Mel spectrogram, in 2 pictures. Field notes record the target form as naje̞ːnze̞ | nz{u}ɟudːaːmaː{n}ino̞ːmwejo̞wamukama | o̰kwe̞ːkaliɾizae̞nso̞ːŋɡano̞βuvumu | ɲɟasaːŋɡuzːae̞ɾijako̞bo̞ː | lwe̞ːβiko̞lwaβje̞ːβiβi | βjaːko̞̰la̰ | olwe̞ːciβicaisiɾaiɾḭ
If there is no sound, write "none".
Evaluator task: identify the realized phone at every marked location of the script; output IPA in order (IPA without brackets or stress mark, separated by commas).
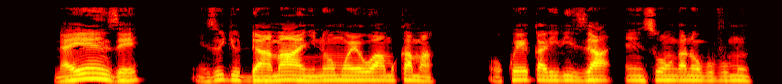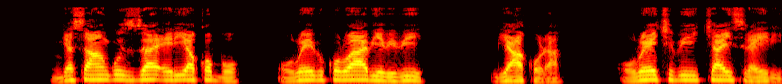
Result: u, ɲ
